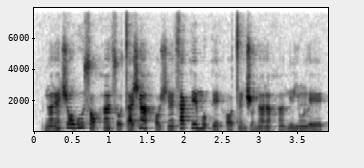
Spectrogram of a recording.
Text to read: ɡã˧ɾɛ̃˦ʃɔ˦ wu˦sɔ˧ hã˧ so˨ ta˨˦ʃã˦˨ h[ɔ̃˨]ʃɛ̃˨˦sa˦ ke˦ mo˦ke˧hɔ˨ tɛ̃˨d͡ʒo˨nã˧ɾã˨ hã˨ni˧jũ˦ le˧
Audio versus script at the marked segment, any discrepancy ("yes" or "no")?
yes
